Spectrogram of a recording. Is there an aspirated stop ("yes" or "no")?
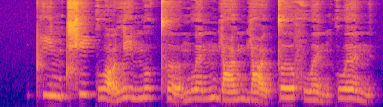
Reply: yes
